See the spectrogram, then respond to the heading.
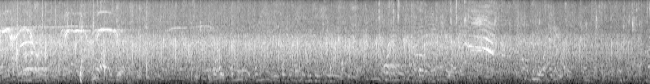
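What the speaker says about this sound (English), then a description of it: "Please express your appreciation with applause." A graduation audience gives sustained applause, with a broad wash of many hands clapping evenly at a moderate distance, faint cheers and voices mixed in, and a slight swell near the end.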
